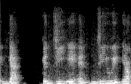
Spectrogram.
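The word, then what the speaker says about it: gangue: इसको actually, if you pronounce this word, you should say gangway, right? Gangway. But that's not how you pronounce it. You only say gang.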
